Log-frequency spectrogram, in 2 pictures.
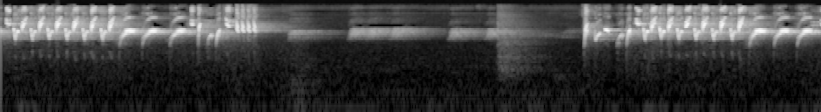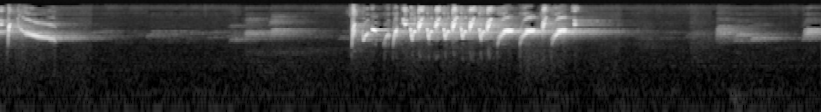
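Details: European goldfinch, tiwawati song from Algiers, Algeria: three long bursts of fast, ringing, high rolling trills, each trailing into quieter buzzy notes before a pause.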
